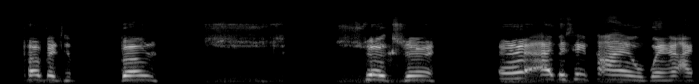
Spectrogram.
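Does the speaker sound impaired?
Yes: cerebral palsy; speech impediment, talks really slow, mind thinks faster than can talk.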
